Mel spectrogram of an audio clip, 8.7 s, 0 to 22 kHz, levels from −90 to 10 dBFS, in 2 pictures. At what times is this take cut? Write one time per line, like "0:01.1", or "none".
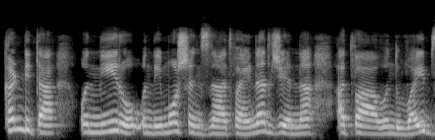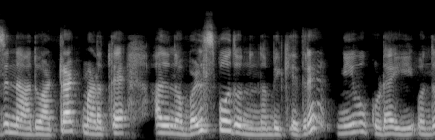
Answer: none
